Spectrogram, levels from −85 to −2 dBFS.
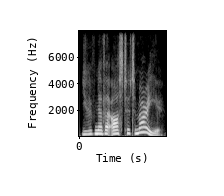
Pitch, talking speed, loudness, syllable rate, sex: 255 Hz, 275 wpm, -15 LUFS, 6.8 syllables/s, female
